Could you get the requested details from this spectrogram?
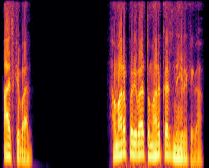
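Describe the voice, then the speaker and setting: A man's voice: mid-range voice, big pitch swings, brisk, dry recording, studio quality, natural voice. A man dubbing a cocky poor village youth. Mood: cold. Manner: scornful, challenging taunts. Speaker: voice actor. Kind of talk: Hindi drama dubbing.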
